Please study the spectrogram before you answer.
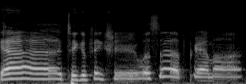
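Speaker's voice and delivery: very high, drawn-out mock squeal; playful photo pose. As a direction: show off giddily for a snapshot. Acts out posing for a photo.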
